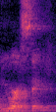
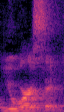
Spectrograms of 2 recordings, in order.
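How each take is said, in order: First: Rising question tune on "You are sick"; "You are sick" with a rising end. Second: Falling statement on "You are sick"; "You are sick" with a falling end; statement tune. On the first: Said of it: "estaria errado". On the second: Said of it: "se você der só a entonação". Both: Shown as a demonstration.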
